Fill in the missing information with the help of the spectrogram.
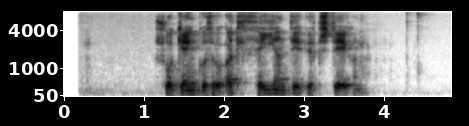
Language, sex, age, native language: Icelandic, male, 50-59, Icelandic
